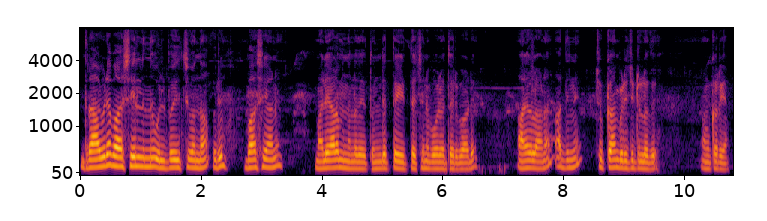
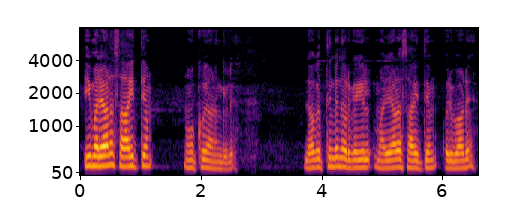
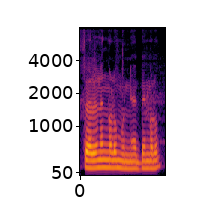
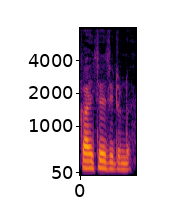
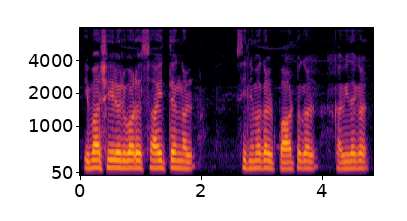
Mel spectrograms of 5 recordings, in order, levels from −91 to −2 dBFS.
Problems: none marked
